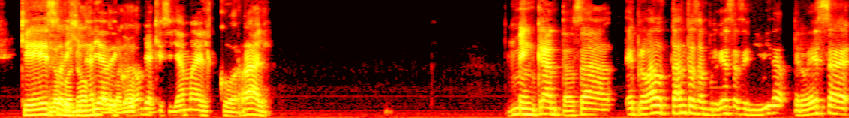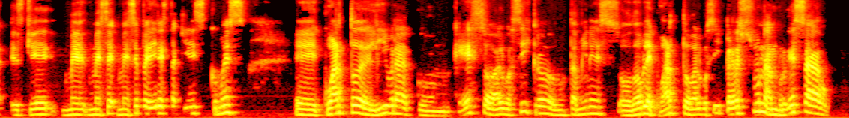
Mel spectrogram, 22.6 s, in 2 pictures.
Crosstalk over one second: present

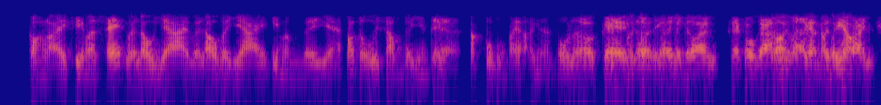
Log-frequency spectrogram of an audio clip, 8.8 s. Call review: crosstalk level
present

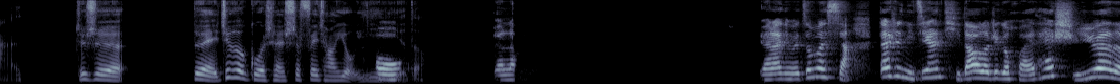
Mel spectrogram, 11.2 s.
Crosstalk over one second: none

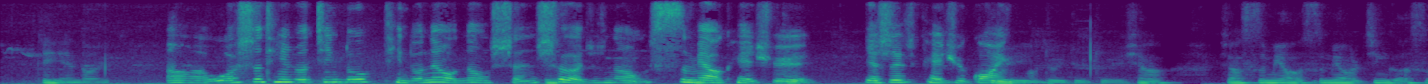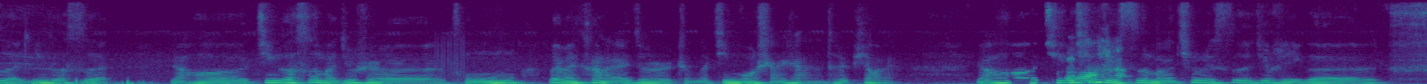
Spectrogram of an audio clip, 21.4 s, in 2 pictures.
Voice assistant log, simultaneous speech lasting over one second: none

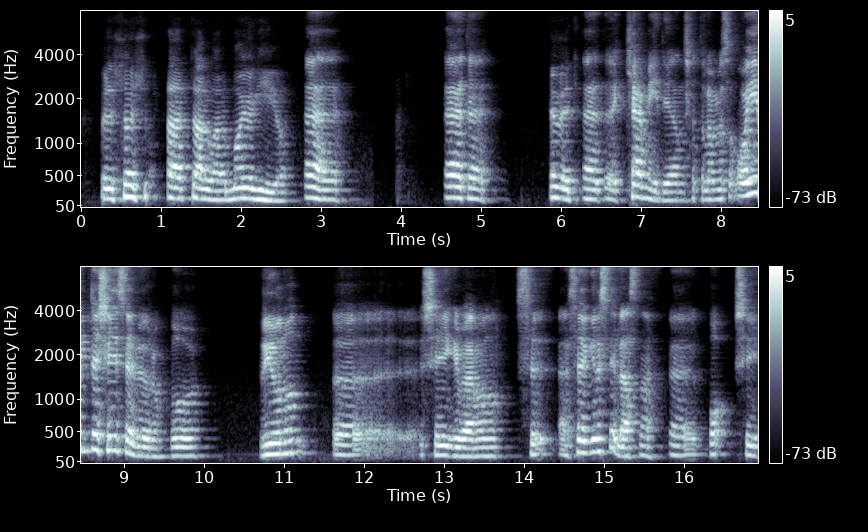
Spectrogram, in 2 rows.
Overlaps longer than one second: none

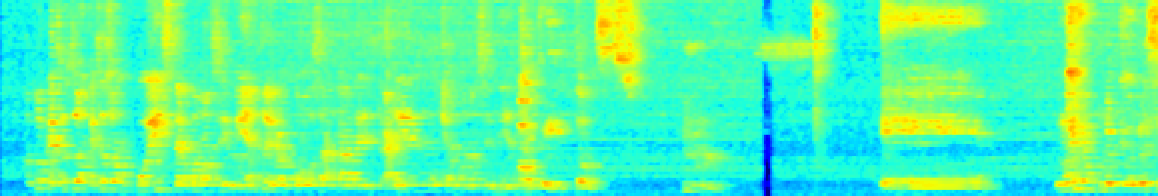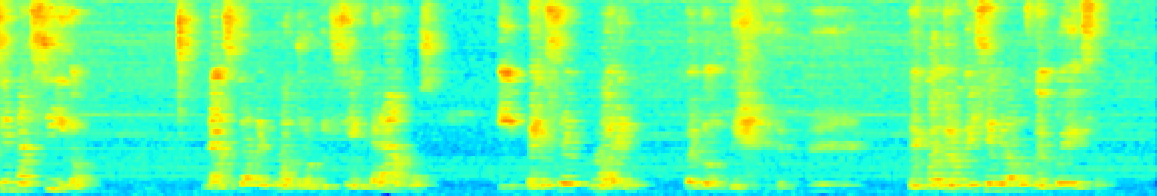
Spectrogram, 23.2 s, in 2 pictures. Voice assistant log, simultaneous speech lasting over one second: none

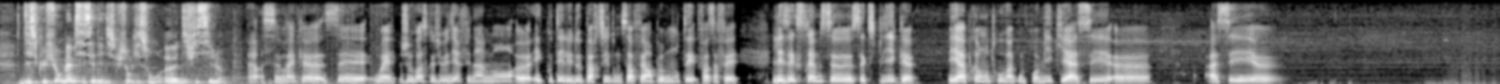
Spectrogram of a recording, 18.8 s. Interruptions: none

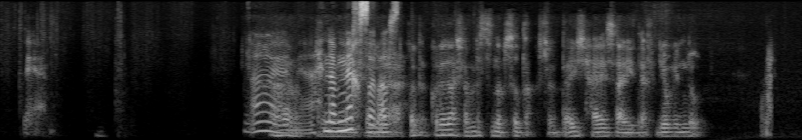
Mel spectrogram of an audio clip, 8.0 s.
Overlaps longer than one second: present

